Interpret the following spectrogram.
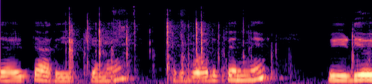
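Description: A woman speaking, with light crackling and clicking from a plastic zip bag of cut cassava pieces being handled.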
